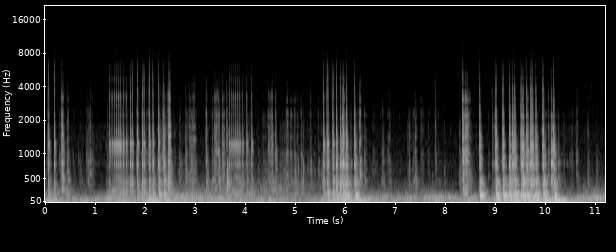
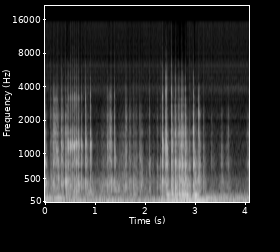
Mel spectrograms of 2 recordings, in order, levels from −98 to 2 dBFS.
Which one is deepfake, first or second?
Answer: second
